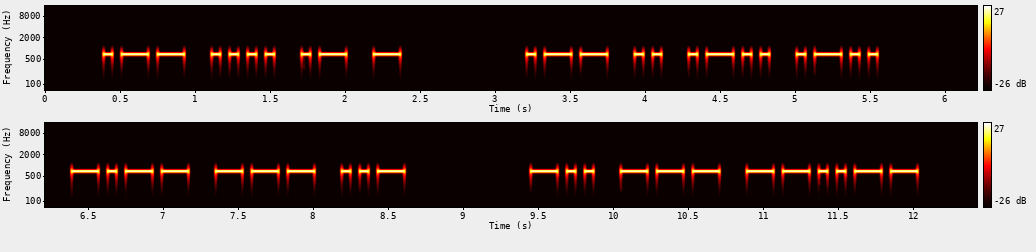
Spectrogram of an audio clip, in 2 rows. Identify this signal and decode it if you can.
Morse code, heard as a keyed tone, about 20 wpm, 700 Hz. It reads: WHAT WILL YOU DO,
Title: 2x Word-Spacing - Sentences from Top 100 Words - 20wpm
